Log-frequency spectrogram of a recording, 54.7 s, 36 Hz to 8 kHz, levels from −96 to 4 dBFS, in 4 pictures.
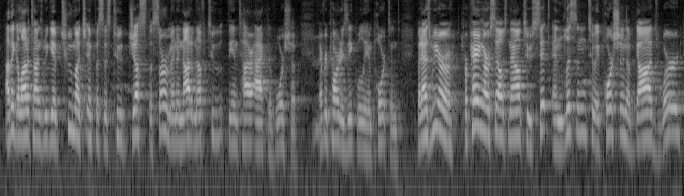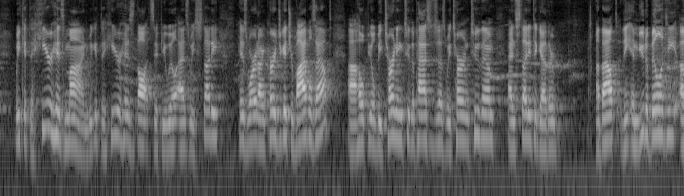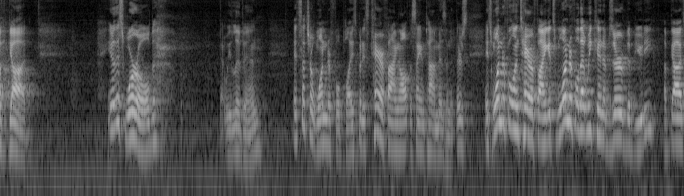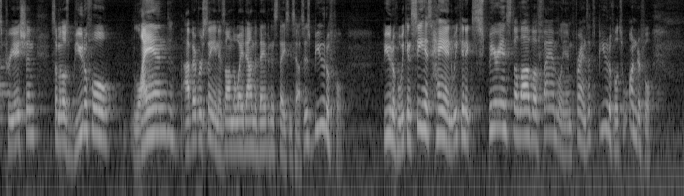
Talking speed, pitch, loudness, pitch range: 190 wpm, 170 Hz, -28 LUFS, 140-190 Hz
